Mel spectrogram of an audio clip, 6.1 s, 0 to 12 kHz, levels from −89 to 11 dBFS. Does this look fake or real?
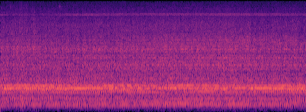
fake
